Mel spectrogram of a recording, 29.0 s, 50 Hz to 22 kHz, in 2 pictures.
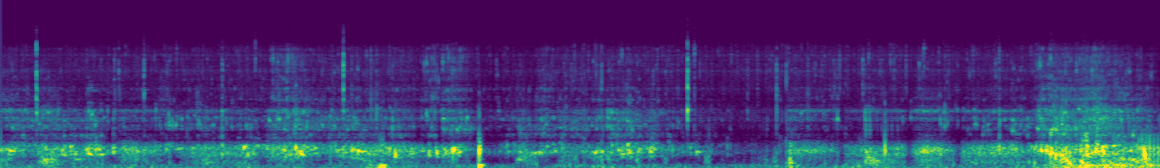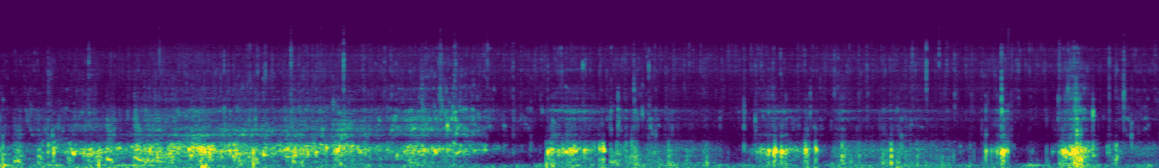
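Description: Muffled sloshing and gurgling of shallow sea water heard through an underwater camera, swelling louder about 13 seconds in and surging a few times near the end.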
